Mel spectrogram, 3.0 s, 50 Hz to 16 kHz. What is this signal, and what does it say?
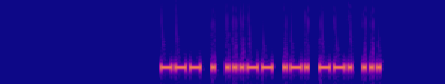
Morse code, heard as a keyed tone, about 52 wpm, 700 Hz. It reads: OE3RGS
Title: DXCC-100 Call Signs - 6 Characters - 50wpm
